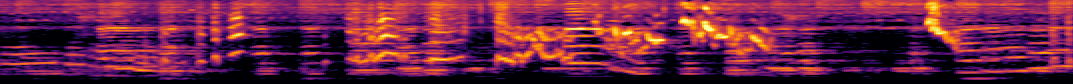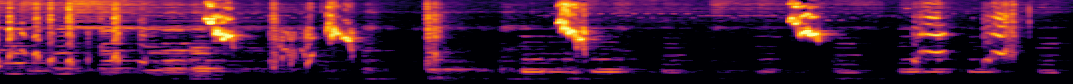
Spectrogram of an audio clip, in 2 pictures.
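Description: Budgerigar chirping and warbling along with brass-led instrumental music from a record, its calls ending in several sharp, quick downward-sweeping chirps in the second half.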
